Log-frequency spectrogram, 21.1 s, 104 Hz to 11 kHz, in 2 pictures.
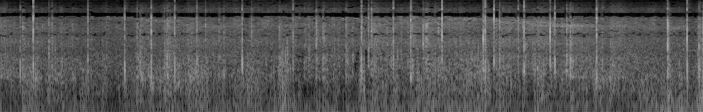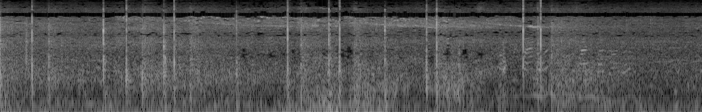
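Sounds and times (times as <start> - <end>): fireworks cracking and banging: 0.0 - 21.0
low rumble: 0.2 - 21.0.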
